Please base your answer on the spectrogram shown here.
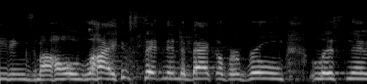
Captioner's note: audience laughing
